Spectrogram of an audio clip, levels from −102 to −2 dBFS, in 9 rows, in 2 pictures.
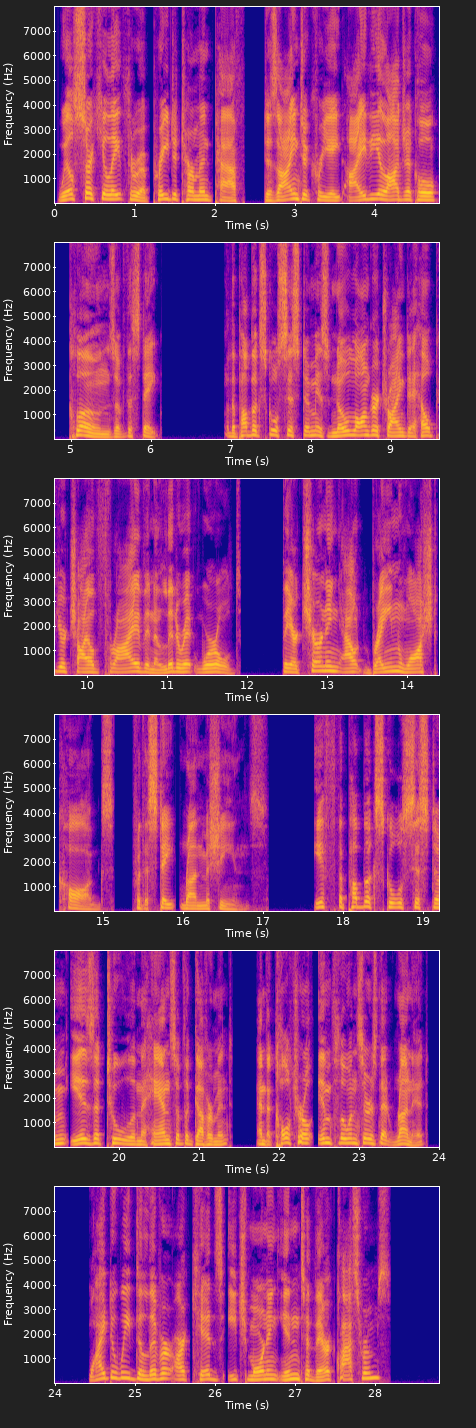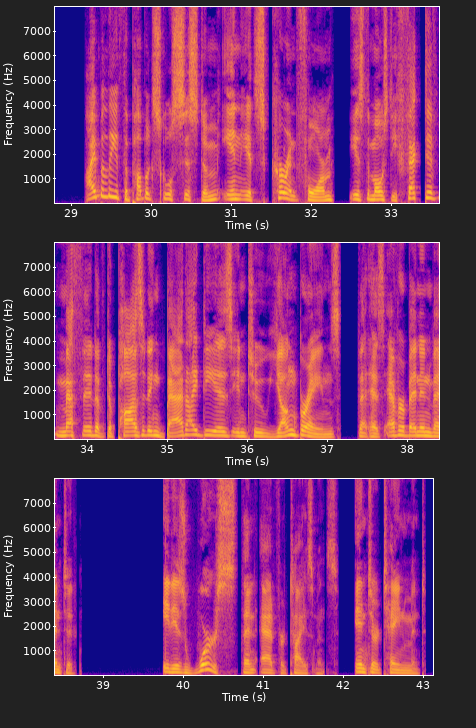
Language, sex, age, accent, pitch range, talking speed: English, male, 40-59, American, 135-180 Hz, 145 wpm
